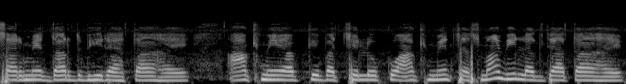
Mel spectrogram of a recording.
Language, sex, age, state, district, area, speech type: Hindi, female, 60+, Uttar Pradesh, Pratapgarh, rural, spontaneous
